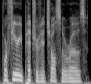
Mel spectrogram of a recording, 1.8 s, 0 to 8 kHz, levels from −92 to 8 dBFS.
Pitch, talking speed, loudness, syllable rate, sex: 130 Hz, 130 wpm, -17 LUFS, 5.4 syllables/s, male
